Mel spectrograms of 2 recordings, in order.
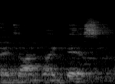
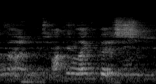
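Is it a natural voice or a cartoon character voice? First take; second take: natural; cartoon character. First: It is said in his natural voice. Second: It is said in Inspector Gadget's voice.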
